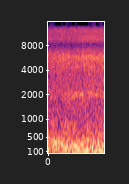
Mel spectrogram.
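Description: Steady, loud broadband roar of rushing water at the top of a waterfall above Little Yosemite Valley in Yosemite National Park, continuous and unbroken, with no voices.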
